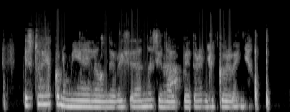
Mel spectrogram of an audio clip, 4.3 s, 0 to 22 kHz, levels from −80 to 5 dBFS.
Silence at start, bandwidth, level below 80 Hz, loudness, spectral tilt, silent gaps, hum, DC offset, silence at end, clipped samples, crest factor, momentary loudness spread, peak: 0.05 s; 10.5 kHz; -64 dBFS; -21 LUFS; -5.5 dB/octave; none; none; under 0.1%; 0.3 s; under 0.1%; 18 dB; 7 LU; -2 dBFS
